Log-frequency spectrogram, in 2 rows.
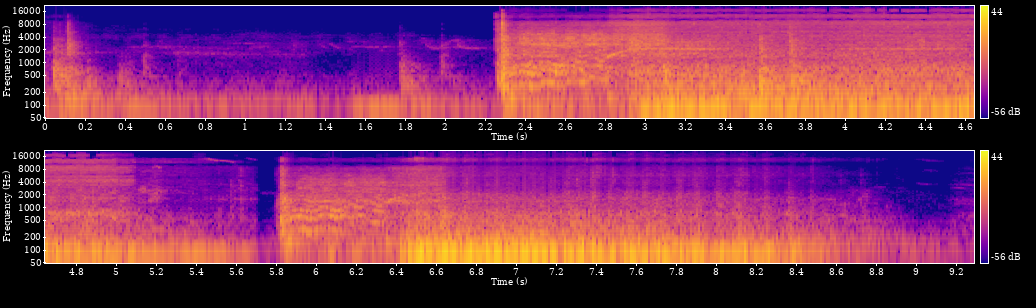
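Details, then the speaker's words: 1986 Ford Bronco 351 Windsor four-barrel V8, sat about 15 years, running on fuel poured into the carburetor: it catches quickly and settles into an even rumble, revs rise and fall cleanly, no rattles or knocks. It runs well. "old thing sounds pretty good sitting 15 years [Music] all right she runs good deal"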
